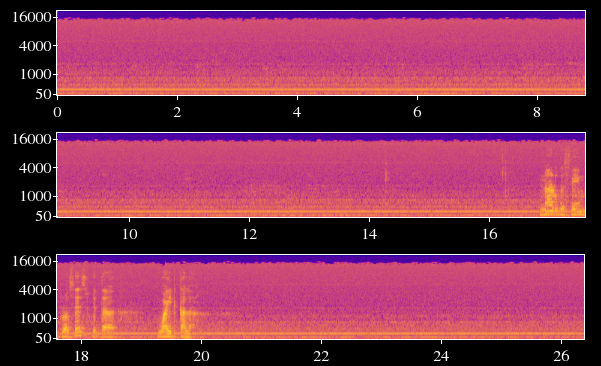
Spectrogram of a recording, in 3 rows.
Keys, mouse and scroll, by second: 10.8 ctrl+z, 11.0 click.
